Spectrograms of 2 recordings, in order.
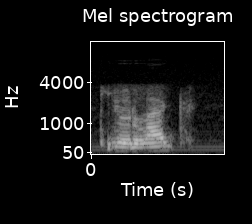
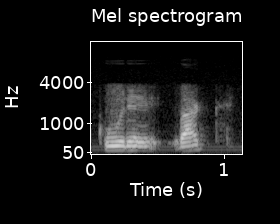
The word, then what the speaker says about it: CureVac: Yo lo dije con la pronunciación en inglés, que es la que usa la mayoría, es CureVac. CureVac, una vacuna que cura, algo así.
